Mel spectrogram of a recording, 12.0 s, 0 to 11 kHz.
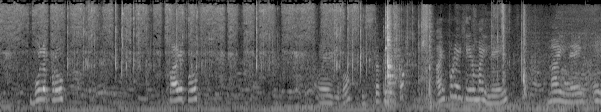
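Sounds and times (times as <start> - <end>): aerosol can spraying: 0.0 - 7.6.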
